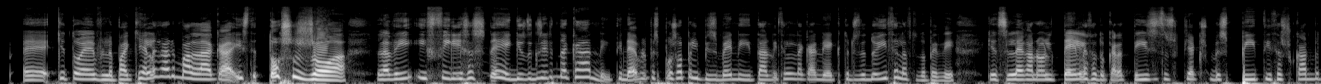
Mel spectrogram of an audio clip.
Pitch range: 220-300 Hz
